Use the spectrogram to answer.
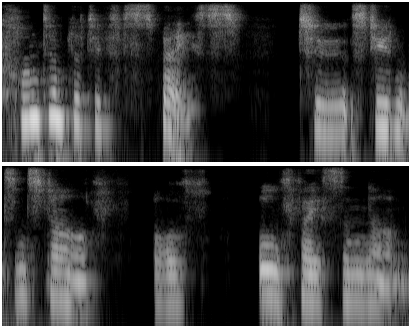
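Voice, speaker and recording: A woman with a British accent and very wide swings in pitch. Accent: UK. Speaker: university educator. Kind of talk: webinar interview. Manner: articulate, measured.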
